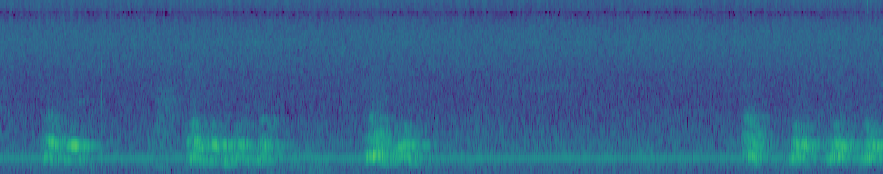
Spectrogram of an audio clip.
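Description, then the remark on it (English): A dog barks, several short clusters of barks separated by pauses, quiet and somewhat muffled over a steady low hum and background hiss. “Lovely dog ancestor chiming in.”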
